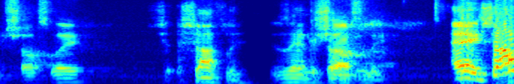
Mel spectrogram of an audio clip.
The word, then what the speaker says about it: Schauffele: Schauffele, Xander Schauffele.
